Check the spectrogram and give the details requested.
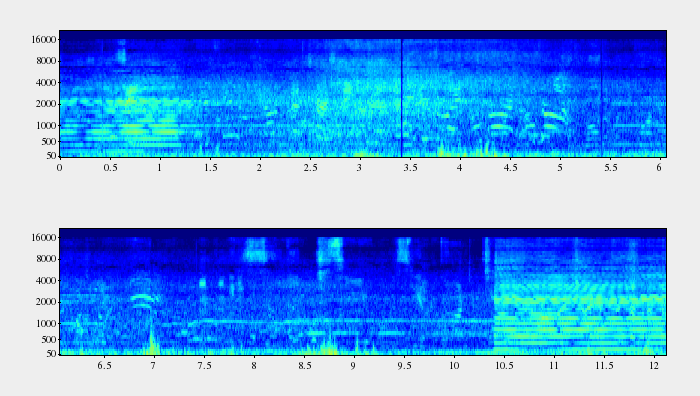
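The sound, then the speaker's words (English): Heavy trucks rumble past, a deep engine roar filling the scene and shaking the ground, while sustained air horns blare over it, with indistinct voices mixed into the noise. “But being here and seeing this and feeling the ground shake when these trucks drive by is giving me shivers.”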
